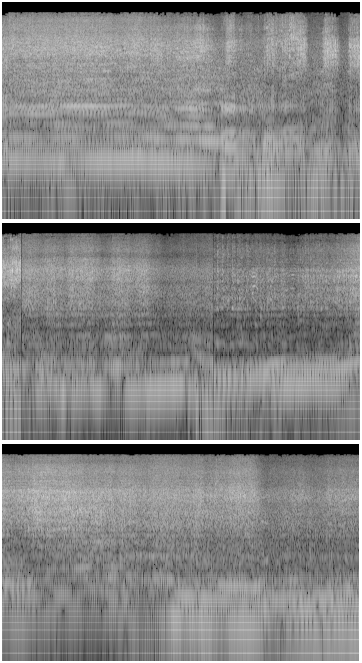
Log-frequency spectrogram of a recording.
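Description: Lada Niva engine revving hard under load in mud, its pitch climbing and dropping several times as the driver works the throttle. The engine note changes abruptly about six seconds in.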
